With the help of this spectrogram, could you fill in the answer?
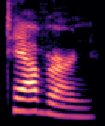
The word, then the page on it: tavern: tǽvə r n; テェヤバン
